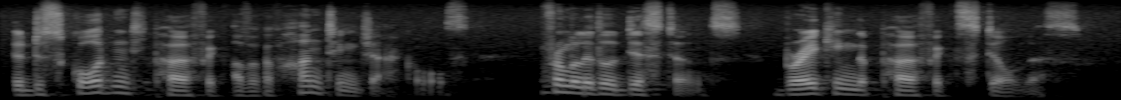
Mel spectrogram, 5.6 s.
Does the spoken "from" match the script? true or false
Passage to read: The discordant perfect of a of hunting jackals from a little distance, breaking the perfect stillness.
true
